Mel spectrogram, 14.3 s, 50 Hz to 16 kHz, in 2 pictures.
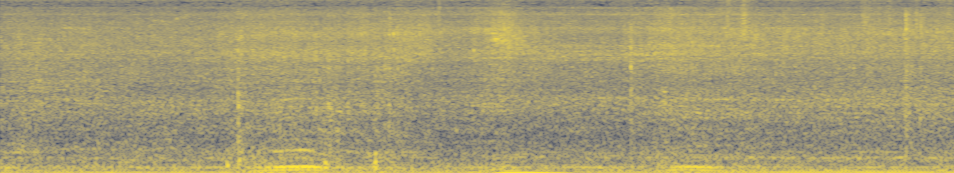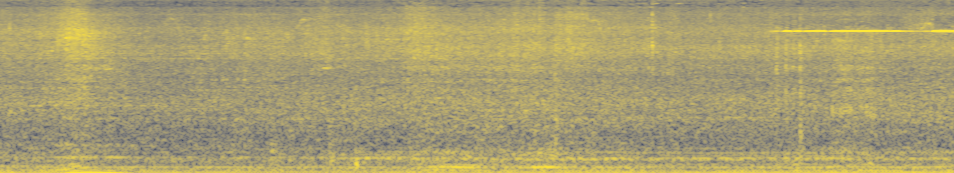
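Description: Jeep Cherokee XJ's engine running at low revs as the 4x4 crawls up a rutted dirt gully, steady throughout, with two short low thumps about four and eight seconds in.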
